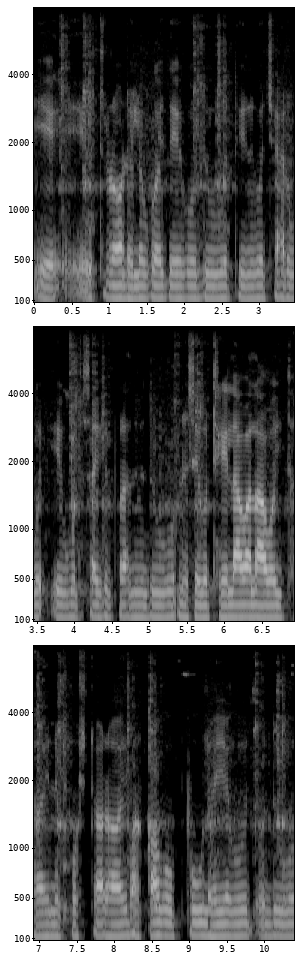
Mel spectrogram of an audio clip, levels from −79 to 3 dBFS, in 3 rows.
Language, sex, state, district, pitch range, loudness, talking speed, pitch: Hindi, female, Bihar, Vaishali, 120-125 Hz, -28 LUFS, 160 wpm, 125 Hz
